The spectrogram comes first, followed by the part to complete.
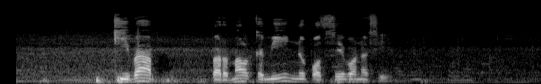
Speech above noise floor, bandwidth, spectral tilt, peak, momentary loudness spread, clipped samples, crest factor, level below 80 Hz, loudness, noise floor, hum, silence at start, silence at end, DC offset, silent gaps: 35 dB; 11 kHz; -6 dB/octave; 0 dBFS; 25 LU; under 0.1%; 22 dB; -56 dBFS; -21 LUFS; -54 dBFS; none; 0.4 s; 1.55 s; under 0.1%; none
